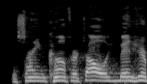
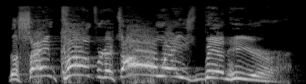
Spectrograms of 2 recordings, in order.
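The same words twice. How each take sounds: First: Said in the usual way. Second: High, drawn-out pulpit cry; impassioned revival shout; shouted preaching. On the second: Real, not acted. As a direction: sing out the words slowly and high, falling at the end. Preacher shouts, then repeats it quietly.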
